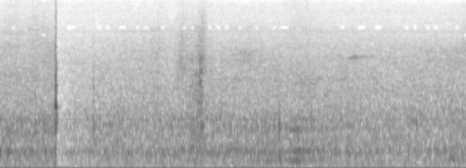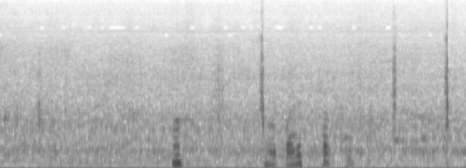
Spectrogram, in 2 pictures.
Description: Faint buzzing with man talking at end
